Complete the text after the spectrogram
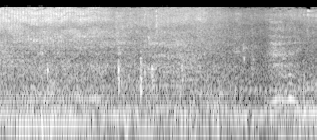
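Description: Steady, loud street traffic noise with a continuous low engine rumble from many passing motorbikes, heard on a hot morning walk while crossing the street between the bikes, broken by a few brief clicks and small tonal chirps, with no voices.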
